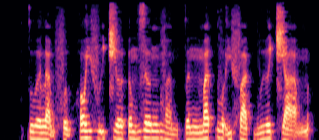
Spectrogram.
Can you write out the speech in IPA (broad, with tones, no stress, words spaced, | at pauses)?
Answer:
t̪u˧ə̯la̰˧˨w fə̰˧˨whɔ˧jvɨ̰˧˥ t͡ɕəː˨˦ʔə˨˦mzəː˧ŋva̤˨˩m t̪ə˧n ma˦˥t̚və̰˧˥j fa˨˩k̚vɨ˨˦ə̯t͡ɕa˧˩˨m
